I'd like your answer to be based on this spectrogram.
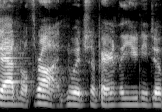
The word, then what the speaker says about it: Thrawn: And in the trailer, little teaser they showed, you see the back of Admiral Thrawn.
